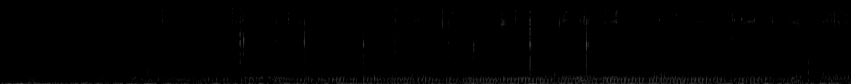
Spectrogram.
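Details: Don Sphynx mother cat, a hairless breed of Russian origin, nursing her kittens indoors. A steady low rumbling purr runs throughout, overlaid by soft wet suckling clicks and smacks from the feeding kittens.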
